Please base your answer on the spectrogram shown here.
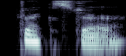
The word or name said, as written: trickster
